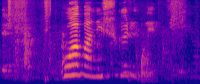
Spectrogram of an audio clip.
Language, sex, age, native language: Icelandic, male, 9, Icelandic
